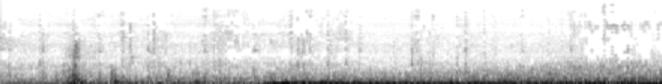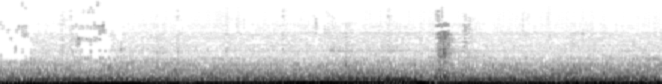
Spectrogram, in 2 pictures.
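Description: A car driving, recorded from inside on a slightly shaky handheld recorder: a steady low rumble as the engine note climbs gradually for several seconds, then drops abruptly, with a faint click near the start.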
